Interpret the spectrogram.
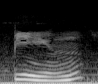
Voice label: "bing3", Chinese pinyin voice

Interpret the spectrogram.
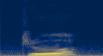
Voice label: "zhé", voice pinyin

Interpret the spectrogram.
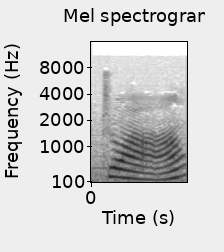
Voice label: "zhuǎng", voice pinyin

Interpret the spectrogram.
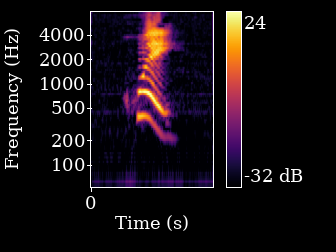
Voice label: "hui4", Chinese pinyin voice; 会水

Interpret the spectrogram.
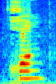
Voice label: "huang", Mandarin; 晃晃悠悠; huàng huang yōu yōu; swaying; wobbling

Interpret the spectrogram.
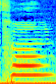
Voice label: "ceng1", Chinese pinyin voice

